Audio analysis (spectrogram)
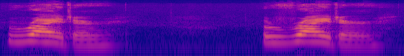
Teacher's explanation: In American accent, sometimes T sounds like D when it is between vowel A, E, I, O, U.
